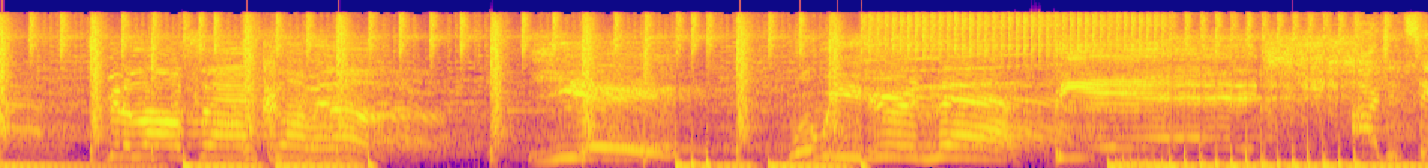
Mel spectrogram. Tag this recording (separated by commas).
Soul music, Happy music, Bass drum, Musical instrument, Music, Drum, Drum kit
